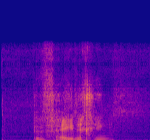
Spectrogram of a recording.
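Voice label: "bevrediging", Dutch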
